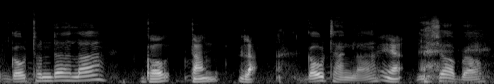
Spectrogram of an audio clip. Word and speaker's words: Gotunta: I'm pretty sure you're wrong, bro. I think there's 3 syllables. It is. Let's do a name check with Manav Singh. I am pretty sure, and I am wrong. It is not Gotangla. What's it called? It is Gotunta.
